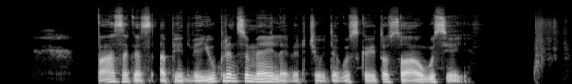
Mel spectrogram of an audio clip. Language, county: Lithuanian, Šiauliai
